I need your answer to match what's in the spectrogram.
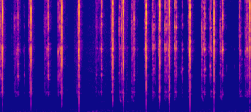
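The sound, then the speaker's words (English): Scissors snip through the hair on top of a man's head during a haircut, quick, irregular bursts of dozens of crisp cuts with short pauses between clusters, and no voices. “Clippers on the side, scissors on the top.”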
